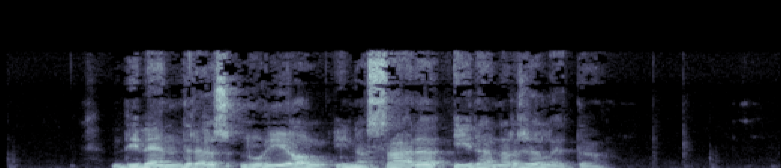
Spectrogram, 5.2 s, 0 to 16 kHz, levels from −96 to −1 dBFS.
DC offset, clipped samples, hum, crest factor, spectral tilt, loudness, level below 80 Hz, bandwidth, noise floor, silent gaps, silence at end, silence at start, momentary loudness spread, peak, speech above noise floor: under 0.1%; under 0.1%; none; 18 dB; -4.5 dB/octave; -24 LUFS; -64 dBFS; 11.5 kHz; -69 dBFS; none; 1.2 s; 0.75 s; 12 LU; -8 dBFS; 45 dB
